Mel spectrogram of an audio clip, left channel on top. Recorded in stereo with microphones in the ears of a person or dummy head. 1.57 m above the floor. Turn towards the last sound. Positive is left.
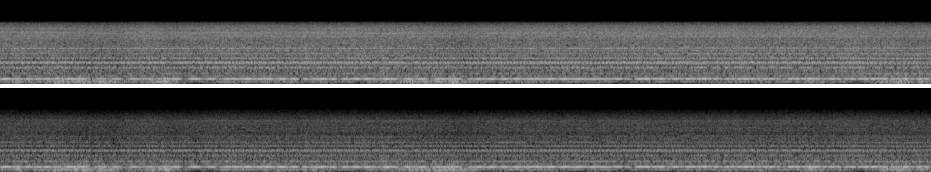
turn(degrees=55)  # may be behind; listen again after turning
